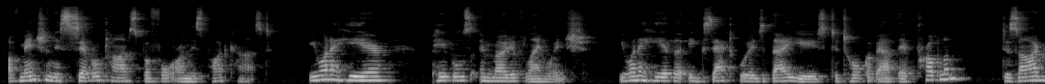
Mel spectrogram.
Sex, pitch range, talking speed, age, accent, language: female, 145-185 Hz, 180 wpm, 40-59, Australian, English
